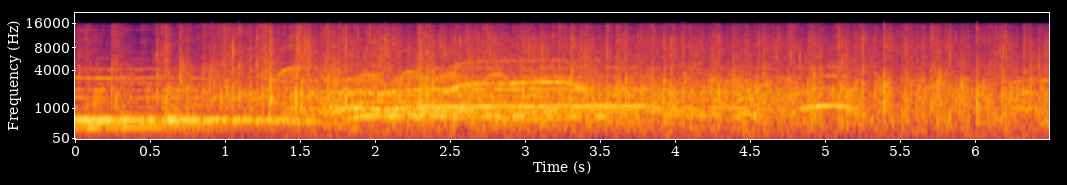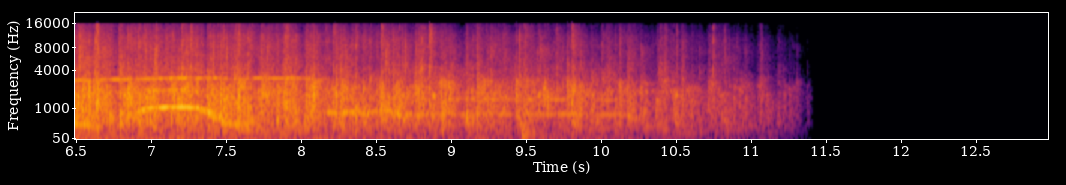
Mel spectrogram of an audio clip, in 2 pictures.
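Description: A held final chord of the song ends in the first second, then a small audience claps and cheers, with several whoops rising and falling above the clapping. The applause slowly fades and stops abruptly about a second before the end.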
